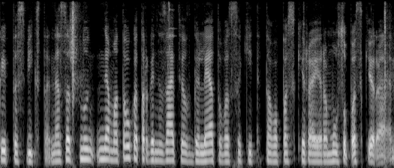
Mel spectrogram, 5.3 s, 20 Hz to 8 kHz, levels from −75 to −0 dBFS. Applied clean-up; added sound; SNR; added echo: neural mask model RNNoise.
